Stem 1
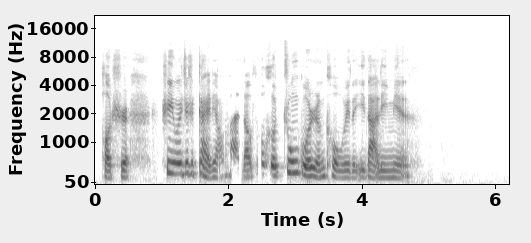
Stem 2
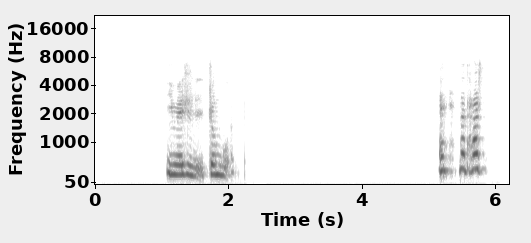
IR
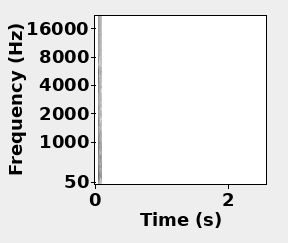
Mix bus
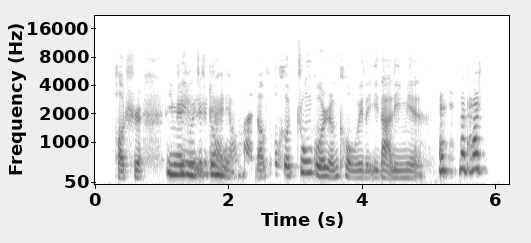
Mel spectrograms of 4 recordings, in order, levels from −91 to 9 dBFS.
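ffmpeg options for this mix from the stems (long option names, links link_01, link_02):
-filter_complex "[0:a]adelay=200,volume=-6.5dB,asplit=2[link_01][link_02];[link_02]volume=-19.5dB[link_03];[1:a]highshelf=frequency=3700:gain=-10.5,volume=1dB,asplit=3[link_04][link_05][link_06];[link_05]volume=-18.5dB[link_07];[link_06]apad=whole_len=282994[link_08];[link_01][link_08]sidechaincompress=threshold=-39dB:ratio=3:attack=16:release=615[link_09];[2:a]atrim=start_sample=2205[link_10];[link_03][link_07]amix=inputs=2:normalize=0[link_11];[link_11][link_10]afir=irnorm=-1:irlink=0[link_12];[link_09][link_04][link_12]amix=inputs=3:normalize=0"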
